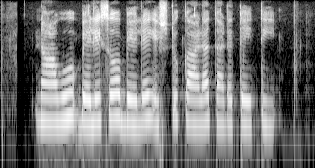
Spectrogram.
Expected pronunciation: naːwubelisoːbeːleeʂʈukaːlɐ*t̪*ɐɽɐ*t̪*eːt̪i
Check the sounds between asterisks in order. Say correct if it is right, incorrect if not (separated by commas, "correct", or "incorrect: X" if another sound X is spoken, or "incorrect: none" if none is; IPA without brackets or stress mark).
correct, correct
